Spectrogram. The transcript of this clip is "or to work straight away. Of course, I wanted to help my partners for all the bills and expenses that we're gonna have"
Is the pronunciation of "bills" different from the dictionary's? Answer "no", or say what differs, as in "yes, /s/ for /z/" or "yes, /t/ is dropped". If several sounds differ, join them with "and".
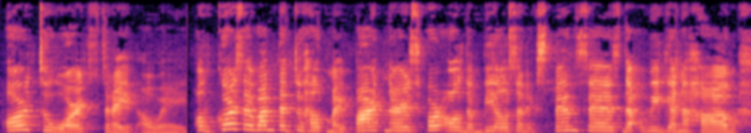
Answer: yes, /s/ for /z/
